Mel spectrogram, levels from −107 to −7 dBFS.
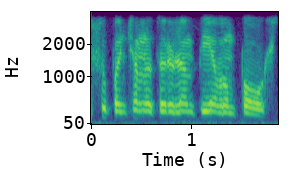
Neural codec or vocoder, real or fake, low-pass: vocoder, 44.1 kHz, 128 mel bands every 256 samples, BigVGAN v2; fake; 3.6 kHz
